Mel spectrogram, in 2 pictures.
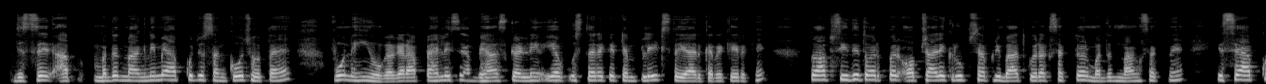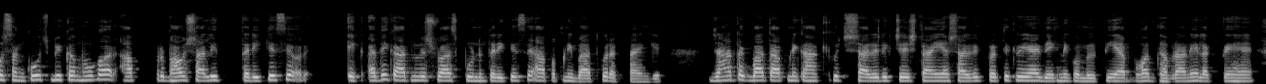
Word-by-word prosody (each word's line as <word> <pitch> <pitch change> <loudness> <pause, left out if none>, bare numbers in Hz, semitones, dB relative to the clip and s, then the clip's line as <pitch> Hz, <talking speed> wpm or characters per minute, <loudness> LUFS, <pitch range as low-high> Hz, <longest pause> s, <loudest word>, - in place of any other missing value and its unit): जिससे 190 +4 +2
आप 170 - 0 0.2
मदद 170 +4 +2
माँगने 175 +1 0
में 210 +2 +2
आपको 200 0 +1
जो 205 - +3
संकोच 190 +1 0
होता 175 0 +1
है, 210 +6 -3 0.4
वो 210 - +5
नहीं 180 -3 -1
होगा 145 -2 +2
अगर 160 +3 +2
आप 165 0 0
पहले 175 +3 +2
से 200 +1 -5
अभ्यास 165 0 -1
कर 175 -2 +4
लें 175 +1 0
या 185 0 +4
उस 190 -2 -3
तरह 190 0 +3
के 195 - 0
टेम्पलेट्स 180 +3 0
तैयार 155 -4 +3
करके 160 +1 0
रखें, 155 +7 -6 0.5
तो 215 - +5
आप 210 0 +3
सीधे 215 +1 +2
तौर 210 -1 +2
पर 210 -2 +4
औपचारिक 190 +2 +1
रूप 200 0 +2
से - - +2
अपनी 190 0 0
बात 165 -1 +2
को 180 - +2
रख 180 0 0
सकते 185 +3 -2
हैं 200 - +3
और 180 - -3
मदद 165 +1 -2
माँग 160 +2 0
सकते 185 0 -5
हैं, 205 - -5 0.4
इससे 205 +3 +2
आपको 210 +1 +2
संकोच 205 +1 0
भी 210 - +3
कम 200 -2 +1
होगा 200 +3 0
और 225 - +1
आप 180 0 -1 0.2
प्रभावशाली 185 0 +1 0.3
तरीके 170 +4 +3
से 215 +2 +2
और - - -5 0.4
एक 185 -2 +1
अधिक 225 +4 +2
आत्मविश्वासपूर्ण 180 -2 0
तरीके 165 +1 +1
से 195 +4 -3
आप 175 -2 0
अपनी 165 +1 -3
बात 140 0 -1
को 185 - +2
रख 150 -4 -1
पाएँगे। 130 +1 -4 0.5
जहाँ 180 +3 0
तक 210 - +2
बात 185 0 +3
आपने 185 +1 +1
कहा 175 -1 0
कि 170 - -19
कुछ 190 -1 -1
शारीरिक 170 0 +2
चेष्टाएँ 165 0 +1
या 165 - +2
शारीरिक 160 +1 -1
प्रतिक्रियाएँ 175 0 +2
देखने 160 0 -1
को 160 0 -1
मिलती 150 +2 -2
हैं, 155 - +3
आप 150 0 -1
बहुत 160 0 -2
घबराने 150 +3 0
लगते 155 -1 -2
हैं 150 0 -2
180 Hz, 215 wpm, -22 LUFS, 165-195 Hz, 0.5 s, वो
